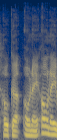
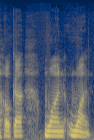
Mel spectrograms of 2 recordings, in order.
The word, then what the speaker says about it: Hoka One One: was starting to again correctly pronounce the name Hoka as Hoka on on versus the Hoka one one I could be a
